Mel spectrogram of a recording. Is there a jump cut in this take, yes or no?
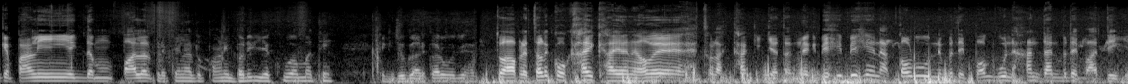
yes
